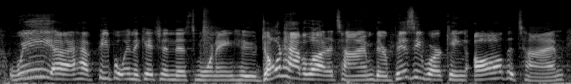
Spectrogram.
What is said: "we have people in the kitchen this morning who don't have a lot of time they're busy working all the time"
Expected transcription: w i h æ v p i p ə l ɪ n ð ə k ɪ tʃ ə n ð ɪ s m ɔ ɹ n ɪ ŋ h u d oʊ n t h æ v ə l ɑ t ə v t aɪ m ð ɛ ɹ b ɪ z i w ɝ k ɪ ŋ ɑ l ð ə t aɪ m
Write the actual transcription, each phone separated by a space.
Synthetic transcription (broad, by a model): w i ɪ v p i p l ɪ n ð ə k ɪ tʃ ə n ð ɪ s m ɔ ɹ n ɪ ŋ h u d oʊ n t h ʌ v ə l ɑ t ə v t aɪ m ð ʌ ɹ b ɪ z i w ɝ k ɪ ŋ ɑ l ð ə t aɪ m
